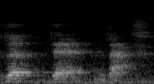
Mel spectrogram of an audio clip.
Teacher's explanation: So we have the in function words like the and there and that come out as de, der and dat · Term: TH stopping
